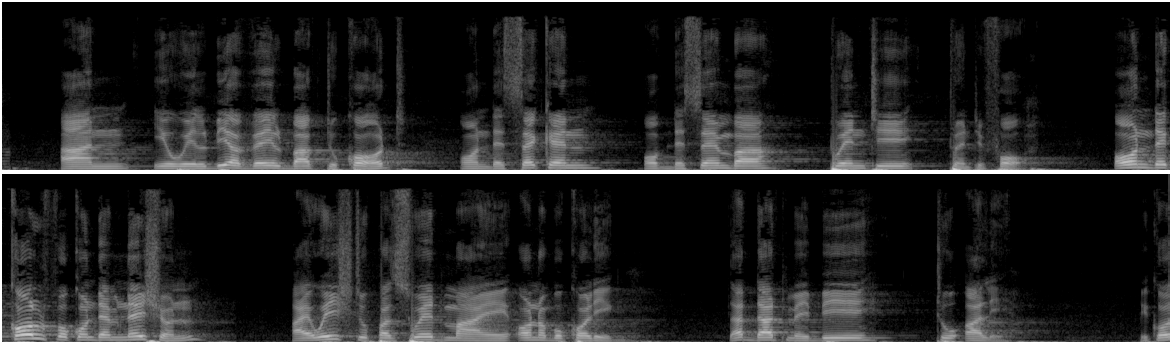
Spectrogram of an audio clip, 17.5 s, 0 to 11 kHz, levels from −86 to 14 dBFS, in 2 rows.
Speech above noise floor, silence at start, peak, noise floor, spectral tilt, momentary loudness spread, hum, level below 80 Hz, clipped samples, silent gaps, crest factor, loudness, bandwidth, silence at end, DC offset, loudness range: 43 dB; 0.45 s; 0 dBFS; -64 dBFS; -6 dB/octave; 12 LU; none; -28 dBFS; under 0.1%; none; 22 dB; -23 LUFS; 10.5 kHz; 0 s; under 0.1%; 5 LU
